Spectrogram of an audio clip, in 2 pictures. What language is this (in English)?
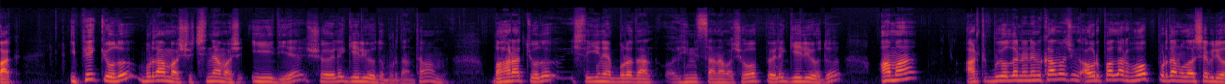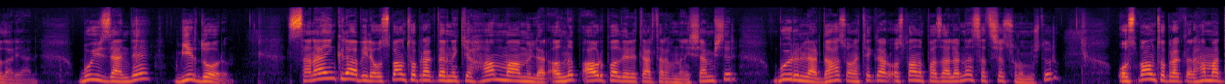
Turkish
